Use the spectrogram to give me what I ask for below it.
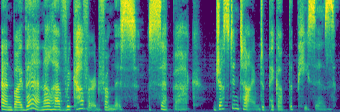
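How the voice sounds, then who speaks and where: An actress playing a classy, bitter corporate villainess in a video game, with a smooth, sinister and contemptuous delivery. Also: female voice, medium pitch, slow, full character voice. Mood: bitter, sardonic. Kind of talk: video game character acting.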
